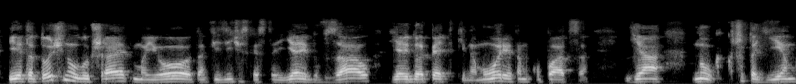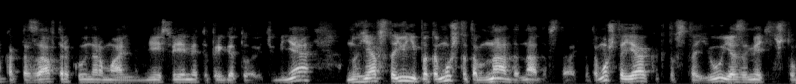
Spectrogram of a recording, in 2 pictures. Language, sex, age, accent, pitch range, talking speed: Russian, male, 20-39, native, 115-190 Hz, 190 wpm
